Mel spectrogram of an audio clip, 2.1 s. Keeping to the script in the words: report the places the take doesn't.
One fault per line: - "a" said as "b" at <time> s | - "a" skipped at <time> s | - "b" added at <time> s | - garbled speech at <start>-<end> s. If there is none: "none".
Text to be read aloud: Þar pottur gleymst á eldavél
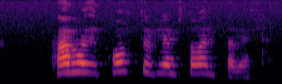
- "hafði" added at 0.6 s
